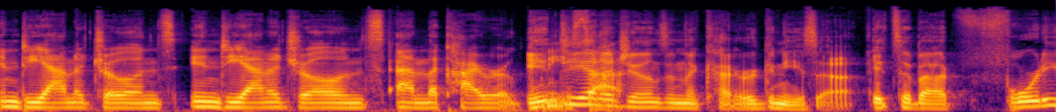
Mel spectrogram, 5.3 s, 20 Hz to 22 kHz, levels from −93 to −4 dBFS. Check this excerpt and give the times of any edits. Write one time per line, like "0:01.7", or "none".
0:04.2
